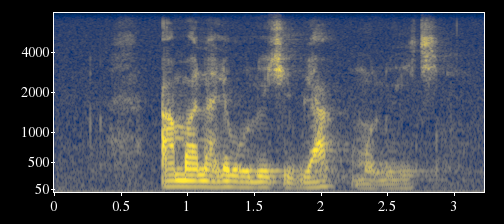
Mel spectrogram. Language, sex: Northern Sotho, male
